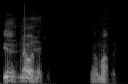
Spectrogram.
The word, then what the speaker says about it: Molly Hatchet: was it, is it Motley Hatchet? Yeah. Molly Hatchet.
